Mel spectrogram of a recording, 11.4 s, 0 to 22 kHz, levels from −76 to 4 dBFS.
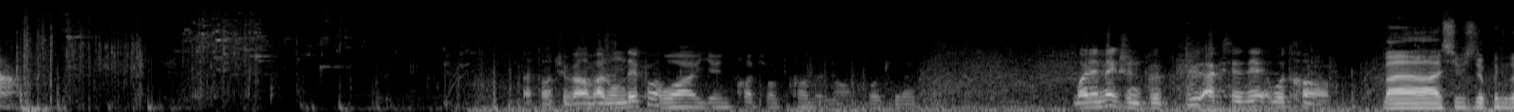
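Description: No technical fault can be heard anywhere in the audio, and the signal holds steady without any break, distortion or disturbance worth noting.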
